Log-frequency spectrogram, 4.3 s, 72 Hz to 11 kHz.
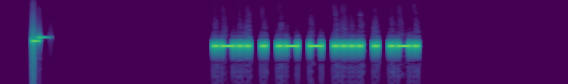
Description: Morse code, heard as a keyed tone, about 40 wpm, 700 Hz. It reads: LEATHER
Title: Seven Letter Words - 40wpm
